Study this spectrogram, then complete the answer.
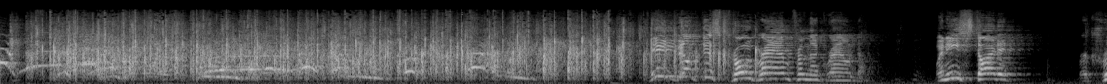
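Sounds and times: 
whoops and shouted cheers: 0:00.0 - 0:05.4
large crowd applauding: 0:00.0 - 0:07.9
speech: 0:07.5 - 0:08.7, 0:09.4 - 0:10.2, 0:10.8 - 0:11.0.

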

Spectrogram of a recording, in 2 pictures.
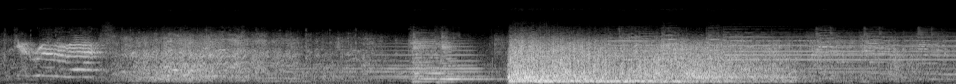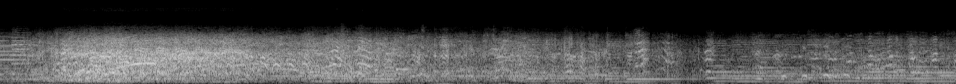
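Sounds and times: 
laughter: 0:01.0 - 0:04.1, 0:09.7 - 0:19.1
bomb exploding: 0:04.1 - 0:12.7.

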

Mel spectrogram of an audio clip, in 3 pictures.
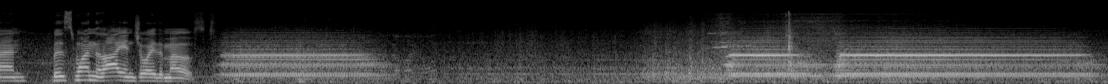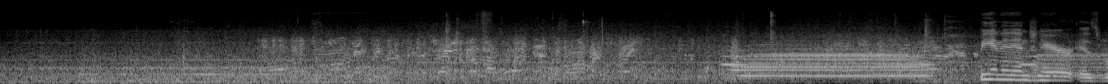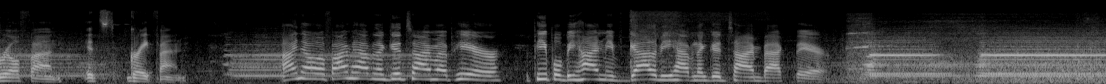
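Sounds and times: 
speech: 0:00.0 - 0:03.1, 0:20.9 - 0:24.1, 0:25.0 - 0:31.1
passenger train rolling along the tracks: 0:00.0 - 0:33.2
train horn blasts: 0:02.1 - 0:04.2, 0:07.1 - 0:11.1, 0:18.2 - 0:23.3, 0:24.3 - 0:26.6, 0:30.6 - 0:33.2.

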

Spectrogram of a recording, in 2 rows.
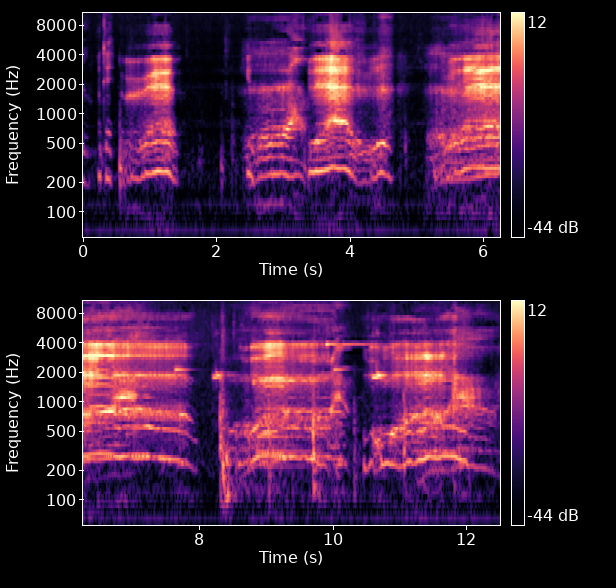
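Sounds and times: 
voices imitating bears growling: 0:02.4 - 0:08.0, 0:08.6 - 0:12.4.

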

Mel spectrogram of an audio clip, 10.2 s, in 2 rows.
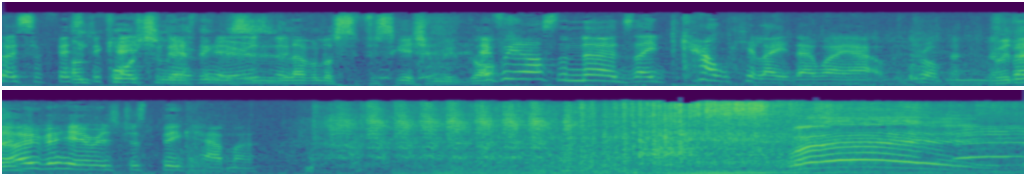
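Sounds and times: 
speech: 0:00.0 - 0:07.1, 0:09.0 - 0:10.2
previously seized engine cranking and starting: 0:06.6 - 0:09.1.

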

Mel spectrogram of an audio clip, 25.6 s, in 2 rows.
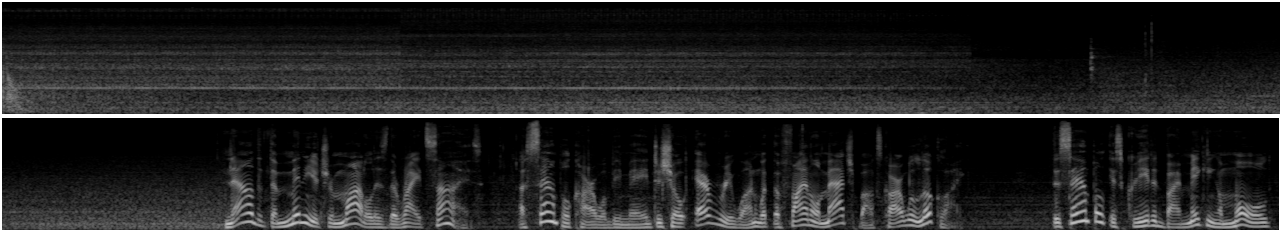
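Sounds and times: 
tracing machine carving a miniature model: 0:00.0 - 0:09.7
speech: 0:15.0 - 0:22.5, 0:23.3 - 0:25.5.

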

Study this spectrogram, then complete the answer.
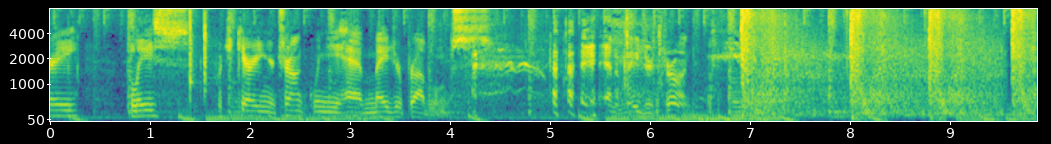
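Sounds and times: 
speech: 0:00.0 - 0:09.3
laughter: 0:04.2 - 0:07.1
rifle gunshots: 0:06.8 - 0:09.8.

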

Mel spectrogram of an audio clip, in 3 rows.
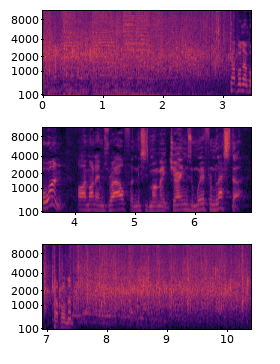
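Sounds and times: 
studio audience applause: 0:00.0 - 0:03.4, 0:06.9 - 0:10.3
speech: 0:03.1 - 0:07.7.

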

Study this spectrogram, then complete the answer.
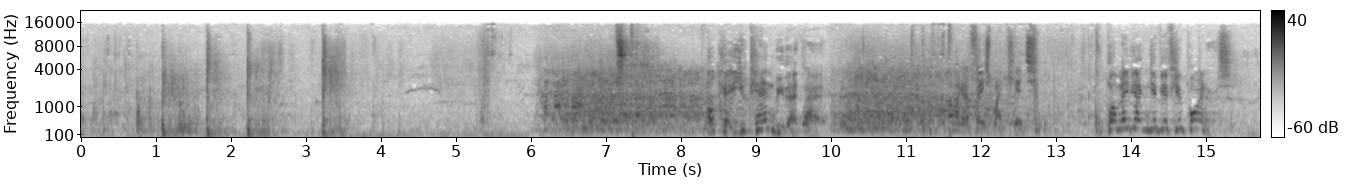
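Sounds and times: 
basketball bouncing: 0:00.7 - 0:03.7
laughter: 0:06.0 - 0:13.7
speech: 0:08.4 - 0:10.6, 0:11.6 - 0:13.0, 0:13.7 - 0:15.4.

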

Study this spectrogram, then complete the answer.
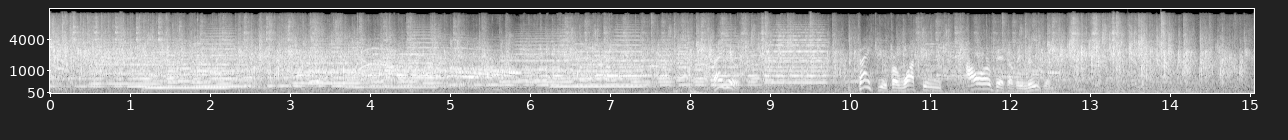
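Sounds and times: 
audience applause: 0:00.0 - 0:15.0
speech: 0:10.3 - 0:12.9.

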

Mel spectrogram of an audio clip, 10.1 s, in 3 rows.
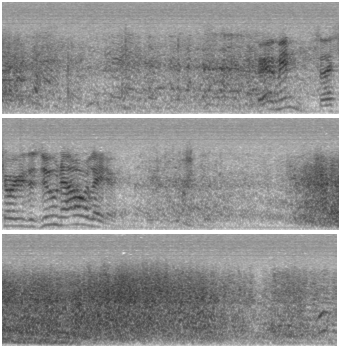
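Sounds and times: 
laughter: 0:00.0 - 0:02.9, 0:04.6 - 0:05.9, 0:09.8 - 0:10.0
speech: 0:02.7 - 0:04.7
jet aircraft roaring past: 0:05.0 - 0:10.0.

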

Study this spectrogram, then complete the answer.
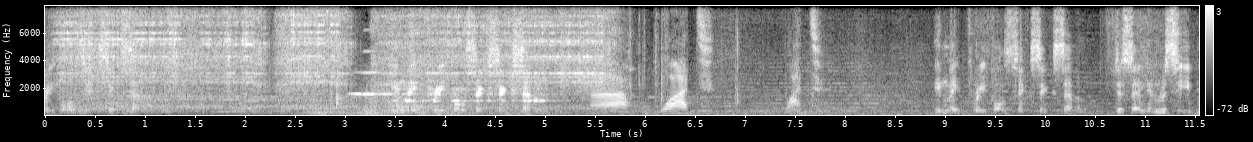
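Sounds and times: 
drill cutting into the pod of a charred TIE fighter: 0:00.0 - 0:05.7
speech: 0:05.6 - 0:06.8, 0:07.4 - 0:07.9, 0:08.9 - 0:11.5.

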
